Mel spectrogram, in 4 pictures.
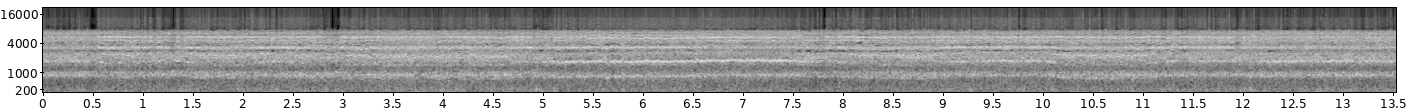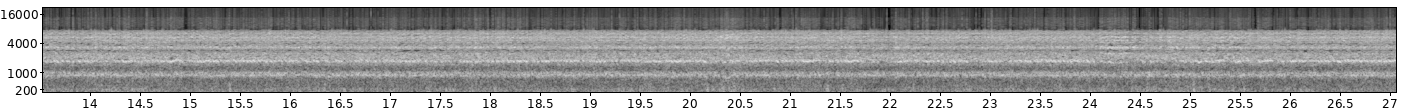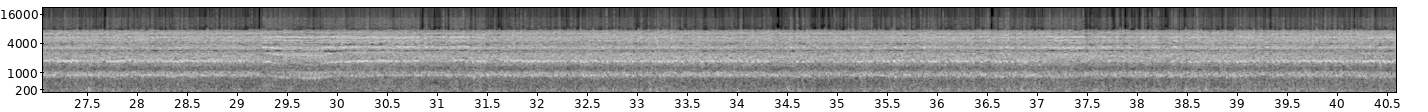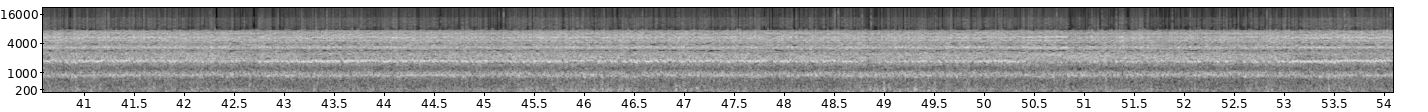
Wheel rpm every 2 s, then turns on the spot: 220, 210, 210, 220, 220, 220, 230, 240, 230, 230, 240, 230, 230, 230, 230, 230, 230, 230, 230, 230, 230, 230, 240, 240, 230, 230, 230.
none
